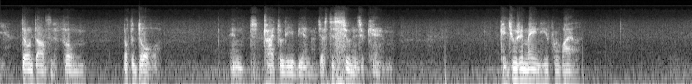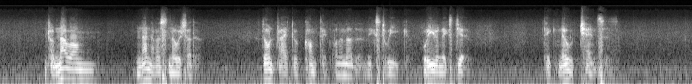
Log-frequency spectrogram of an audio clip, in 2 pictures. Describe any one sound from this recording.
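Middle-aged men talk in turns, heard through a thin, old-sounding soundtrack.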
